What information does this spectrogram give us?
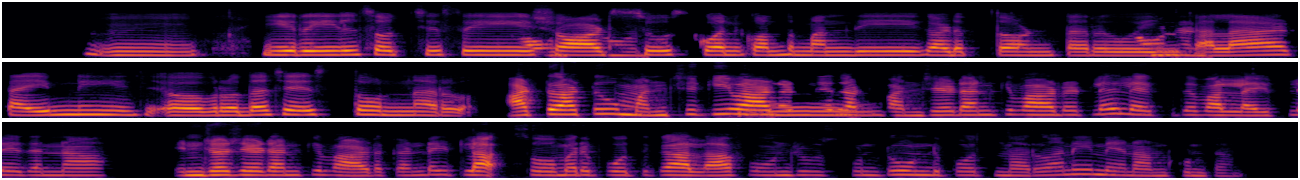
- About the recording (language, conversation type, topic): Telugu, podcast, పని మరియు వ్యక్తిగత జీవితం మధ్య సమతుల్యాన్ని మీరు ఎలా నిలుపుకుంటారు?
- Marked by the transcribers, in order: in English: "రీల్స్"; static; in English: "షార్ట్స్"; other background noise; in English: "లైఫ్‌లో"; in English: "ఎంజాయ్"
